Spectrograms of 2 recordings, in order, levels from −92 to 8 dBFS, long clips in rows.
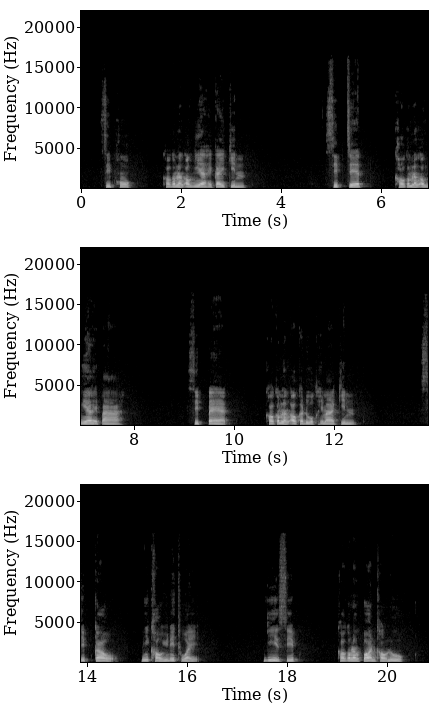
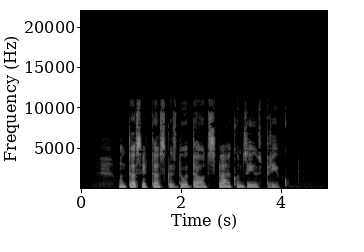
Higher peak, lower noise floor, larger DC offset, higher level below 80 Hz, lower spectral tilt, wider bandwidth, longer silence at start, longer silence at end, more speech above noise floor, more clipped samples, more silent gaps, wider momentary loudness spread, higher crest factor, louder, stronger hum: first, -6 dBFS vs -20 dBFS; about the same, -80 dBFS vs -82 dBFS; neither; first, -82 dBFS vs -90 dBFS; first, -6.5 dB/octave vs -3.5 dB/octave; first, 14.5 kHz vs 11.5 kHz; about the same, 0.5 s vs 0.4 s; second, 0.55 s vs 0.95 s; first, 54 dB vs 43 dB; neither; neither; about the same, 12 LU vs 13 LU; about the same, 22 dB vs 22 dB; first, -27 LUFS vs -38 LUFS; neither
